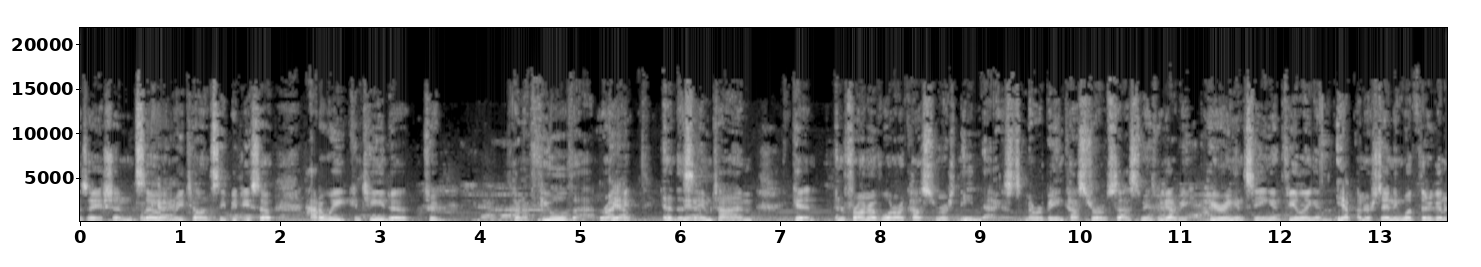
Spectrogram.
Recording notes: This episode was recorded in Barcelona Spain at the 2023 Shoptalk Europe Conference.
